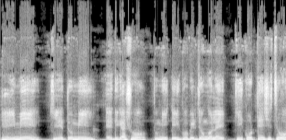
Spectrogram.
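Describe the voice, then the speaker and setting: Putting on a cartoonish character voice, a man speaks at a fairly high pitch and moderate pace, with fairly even intonation and very even loudness. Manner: fatherly.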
